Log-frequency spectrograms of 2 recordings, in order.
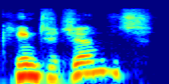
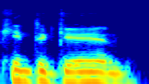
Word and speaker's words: Kentigern: Is it St. Kentigens? Is that how you pronounce it? St. Kentigern. Kentigern's, yeah, I think.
